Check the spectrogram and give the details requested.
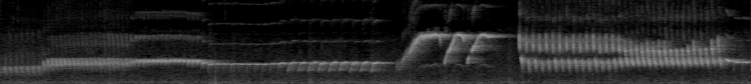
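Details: Yellow canary in full song: steady whistled tones shifting between pitches, a pulsing rolling trill, swooping high slurred notes, then a loud, dense buzzy trill.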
